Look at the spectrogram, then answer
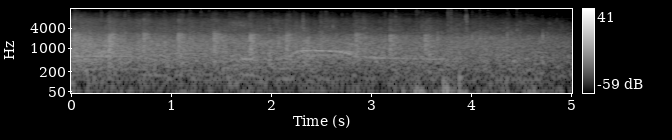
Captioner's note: crowd applauding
